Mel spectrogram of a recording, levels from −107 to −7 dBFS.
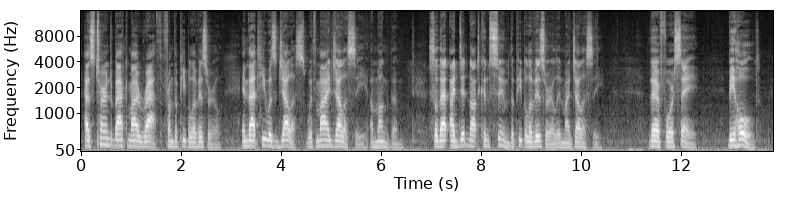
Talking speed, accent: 155 wpm, American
